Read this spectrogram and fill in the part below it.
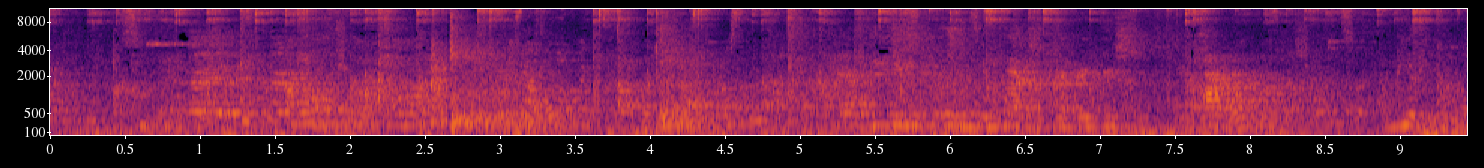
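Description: A man talks casually in an echoing room.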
